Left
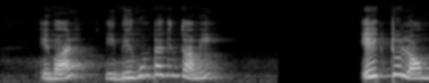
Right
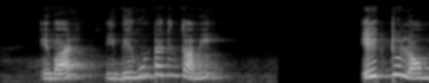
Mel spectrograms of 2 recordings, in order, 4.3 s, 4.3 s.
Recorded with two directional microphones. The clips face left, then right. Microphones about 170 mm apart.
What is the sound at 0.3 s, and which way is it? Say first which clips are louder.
A woman's voice: left 3 dB; 30° left (ahead or behind).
